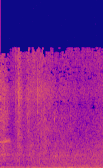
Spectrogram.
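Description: Low rumble and hiss of handling noise on a phone's microphone as it is carried and swung around.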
